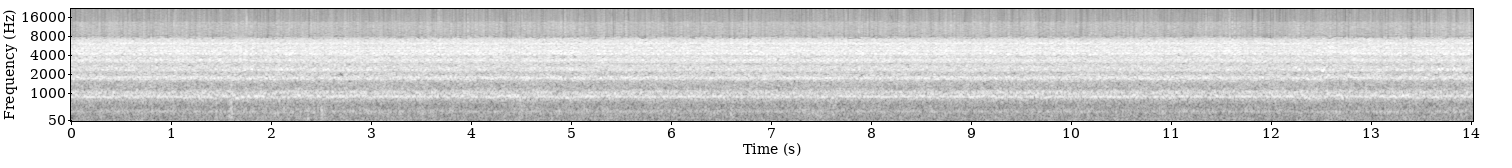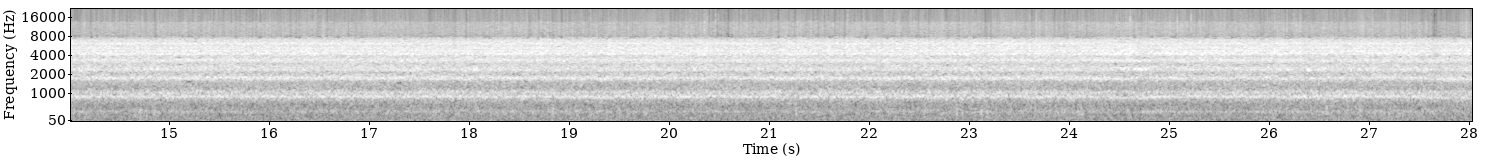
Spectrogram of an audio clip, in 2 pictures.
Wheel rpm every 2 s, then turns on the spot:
230, 230, 240, 240, 230, 230, 240, 240, 230, 230, 240, 230, 230, 230.
none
